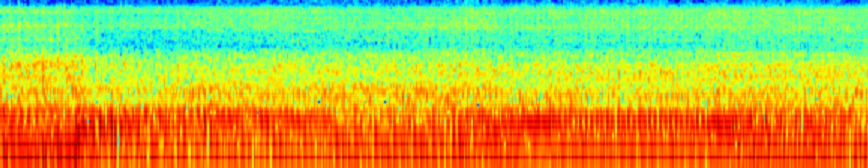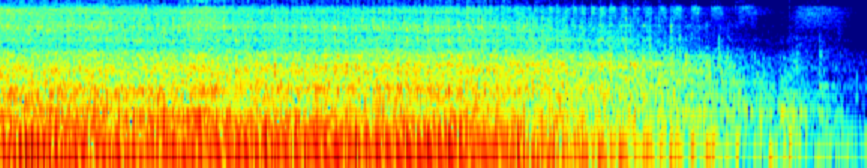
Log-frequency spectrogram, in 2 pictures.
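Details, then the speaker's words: Cub Cadet with a non-original engine swapped in from a red IH Cub, first start attempt after the swap: steady, even chug with no knocks or misses, then winds down cleanly at shutoff; runs healthy. "I'm pretty happy um runs pretty good I'm impressed um"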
